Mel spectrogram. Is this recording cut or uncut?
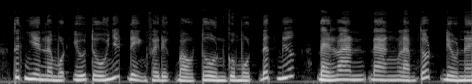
cut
